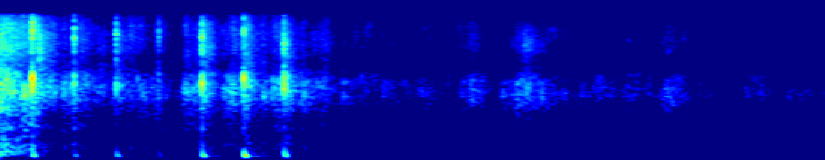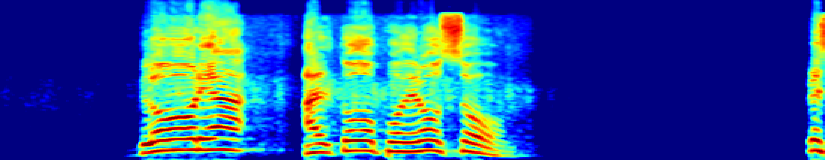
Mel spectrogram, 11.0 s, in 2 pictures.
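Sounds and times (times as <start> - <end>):
audience applause: 0.0 - 6.0
speech: 6.4 - 9.0.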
